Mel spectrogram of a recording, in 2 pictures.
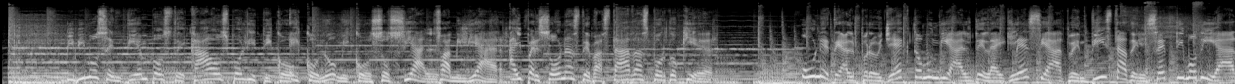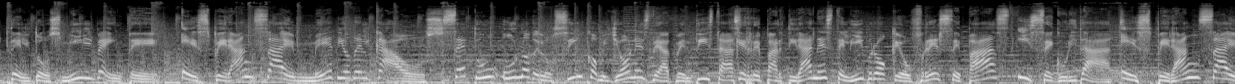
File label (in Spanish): Cuña radial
